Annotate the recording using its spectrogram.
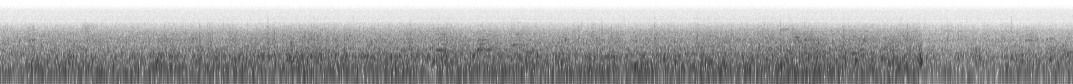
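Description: Motorboat engine idling with a steady low hum, wind noise on the microphone over it, and a single sharp knock near the end.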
